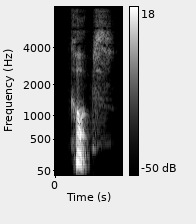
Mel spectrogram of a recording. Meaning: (noun) 1. plural of cop 2. The police, considered as a group entity; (verb) third-person singular simple present indicative of cop; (noun) The connecting crook of a harrow
- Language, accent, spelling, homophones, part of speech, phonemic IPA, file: English, Australia, cops, copse, noun / verb, /kɔps/, En-au-cops.ogg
